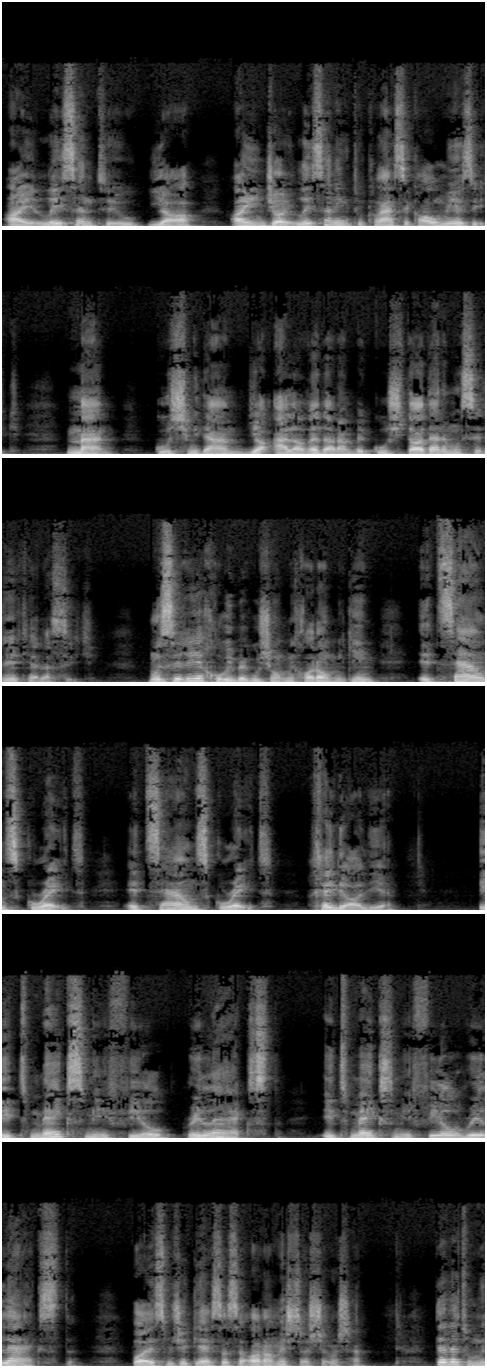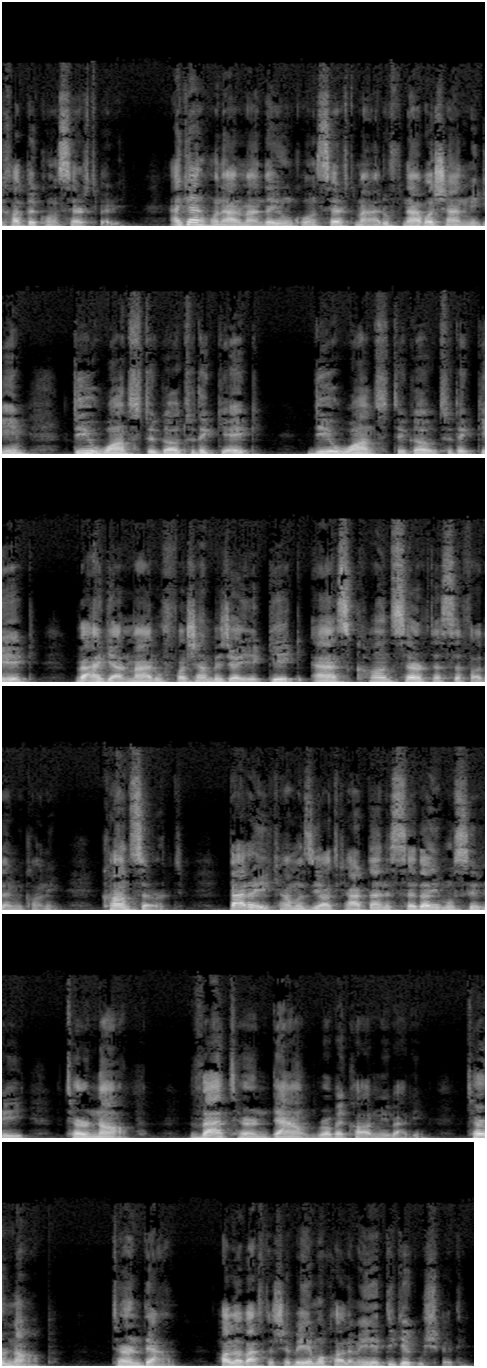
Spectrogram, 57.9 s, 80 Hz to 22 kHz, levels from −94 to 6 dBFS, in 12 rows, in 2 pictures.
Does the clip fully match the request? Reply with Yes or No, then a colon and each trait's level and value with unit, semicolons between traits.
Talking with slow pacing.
No: average, 125 wpm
